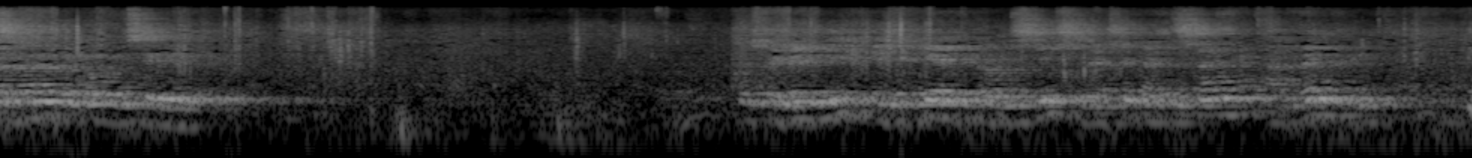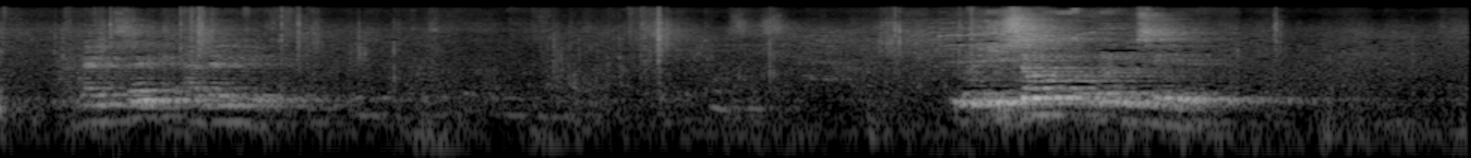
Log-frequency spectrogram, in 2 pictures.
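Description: An elderly man speaks slowly and solemnly into a microphone, with pauses, in an echoing hall.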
